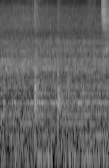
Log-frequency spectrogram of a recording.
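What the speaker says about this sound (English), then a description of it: "as a train comes past making very loud noise" A train roars past close by at steady high volume, with rumbling wheels and a few metallic clacks and squeals, and no voices over it.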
